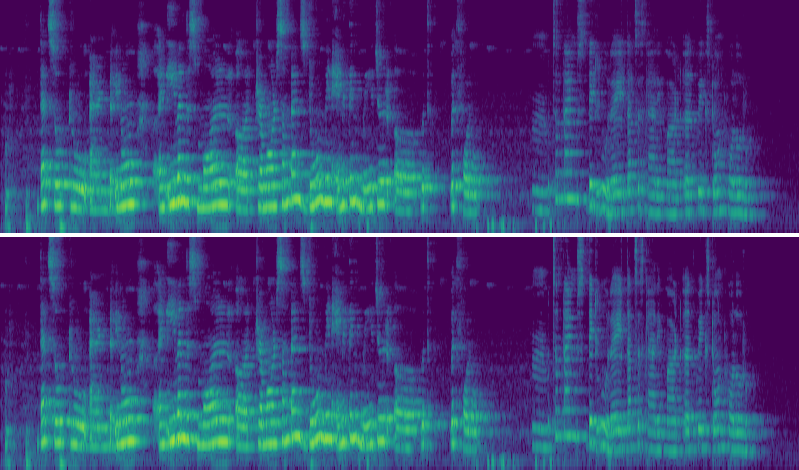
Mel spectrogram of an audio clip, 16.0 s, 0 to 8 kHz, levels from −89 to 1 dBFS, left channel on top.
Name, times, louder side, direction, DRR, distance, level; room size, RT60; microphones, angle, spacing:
voice 1, 0.8-8.5 9.0-9.6, equal, ahead, 1 dB, 1.7 m, -23 dB
voice 2, 10.6-14.9, right 1 dB, 35° right, 8 dB, 2.9 m, -35 dB
24.0 x 11.0 x 9.9 m, 1.1 s
head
